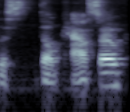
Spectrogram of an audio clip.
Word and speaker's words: Descalso: or 6th in the lineup, would be Daniel Descalso.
